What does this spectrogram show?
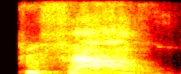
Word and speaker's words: profound: to speech of of profound knowledge of profound Brew found this one profound profound profound profound profound this is on the second syllable profound profound um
